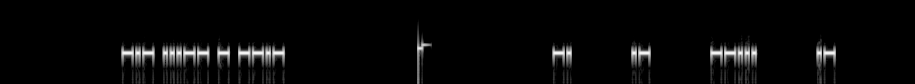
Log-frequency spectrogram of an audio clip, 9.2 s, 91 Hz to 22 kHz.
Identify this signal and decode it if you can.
Morse code, heard as a keyed tone, about 36 wpm, spaced as for 18 wpm, 700 Hz. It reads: K3TQ NA7A
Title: USA Call Signs - 4 Characters - 6x Character Spacing - 35wpm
